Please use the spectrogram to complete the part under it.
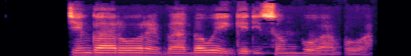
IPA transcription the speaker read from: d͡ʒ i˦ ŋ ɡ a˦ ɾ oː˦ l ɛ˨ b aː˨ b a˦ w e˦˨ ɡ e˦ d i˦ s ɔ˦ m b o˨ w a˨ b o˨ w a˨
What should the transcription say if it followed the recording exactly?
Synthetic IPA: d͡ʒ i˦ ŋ ɡ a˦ ɾ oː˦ ɾ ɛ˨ b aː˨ b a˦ w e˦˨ ɡ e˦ d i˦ s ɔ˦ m b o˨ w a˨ b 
